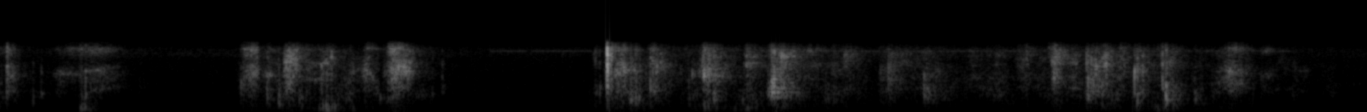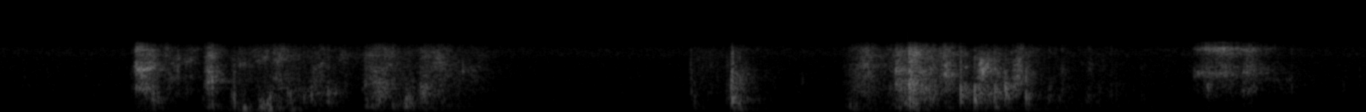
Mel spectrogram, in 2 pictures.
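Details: Pet dog named Alfie, excited and running round the living room after a walk, giving rapid whimpering yips and squeaky cries in bursts, with short pauses between the bursts.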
